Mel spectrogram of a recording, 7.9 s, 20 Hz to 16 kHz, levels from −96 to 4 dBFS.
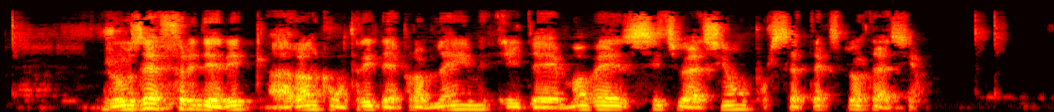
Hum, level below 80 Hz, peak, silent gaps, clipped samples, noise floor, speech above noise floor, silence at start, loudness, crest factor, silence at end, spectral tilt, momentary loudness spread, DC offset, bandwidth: none; -64 dBFS; -4 dBFS; none; under 0.1%; -52 dBFS; 29 dB; 0.1 s; -22 LUFS; 20 dB; 0.4 s; -3 dB/octave; 11 LU; under 0.1%; 11.5 kHz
